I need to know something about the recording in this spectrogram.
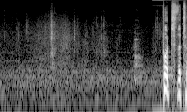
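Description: Hands press lettuce softly onto a slice of bread.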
